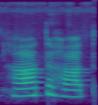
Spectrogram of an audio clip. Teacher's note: हिंदी की अंतिम महाप्राण ध्वनि का यहाँ अल्प प्राणीकरण हो जाता है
